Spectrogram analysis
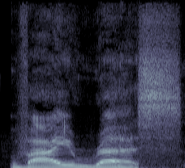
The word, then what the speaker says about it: virus: Lembre-se que palavras que aqui terminam com US, a pronúncia vai ser us. Virus. Não é virus.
